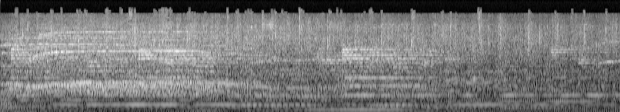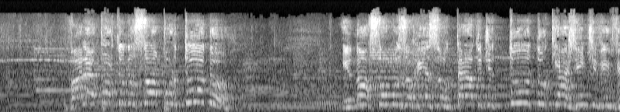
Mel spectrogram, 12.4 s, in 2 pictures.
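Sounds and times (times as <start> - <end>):
audience applause: 0.0 - 9.0
speech: 6.9 - 8.7, 9.6 - 12.3.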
